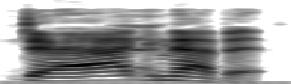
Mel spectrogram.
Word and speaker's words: dag nabbit: Dag nabbit.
